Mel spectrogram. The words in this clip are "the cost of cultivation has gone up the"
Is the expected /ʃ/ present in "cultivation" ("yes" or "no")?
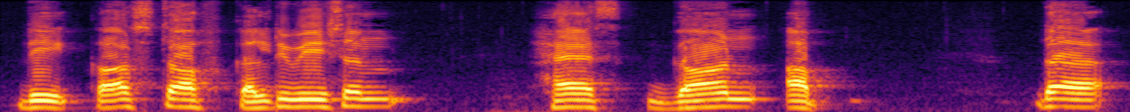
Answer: yes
